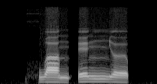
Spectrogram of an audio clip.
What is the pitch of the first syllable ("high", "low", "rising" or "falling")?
low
